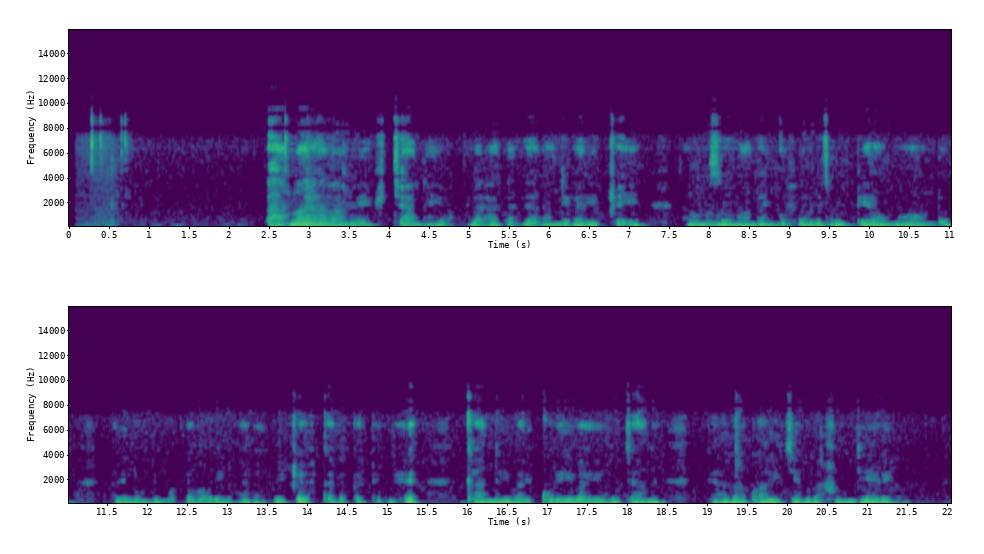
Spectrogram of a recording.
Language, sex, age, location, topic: Kinyarwanda, male, 25-35, Nyagatare, government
